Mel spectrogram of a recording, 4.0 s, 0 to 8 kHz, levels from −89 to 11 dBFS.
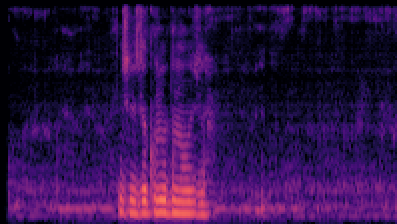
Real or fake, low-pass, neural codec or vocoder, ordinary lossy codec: fake; 7.2 kHz; autoencoder, 22.05 kHz, a latent of 192 numbers a frame, VITS, trained on one speaker; none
